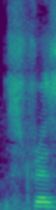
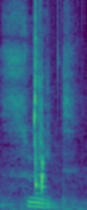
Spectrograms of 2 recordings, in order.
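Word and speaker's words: suite: ये क्या है? सूट पढ़ेंगे इसे? मैंने होटल में सूट बुक कराया है? नो, मैंने होटल में स्वीट बुक कराया है। इसका सही प्रोनाउंसिएशन है स्वीट।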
